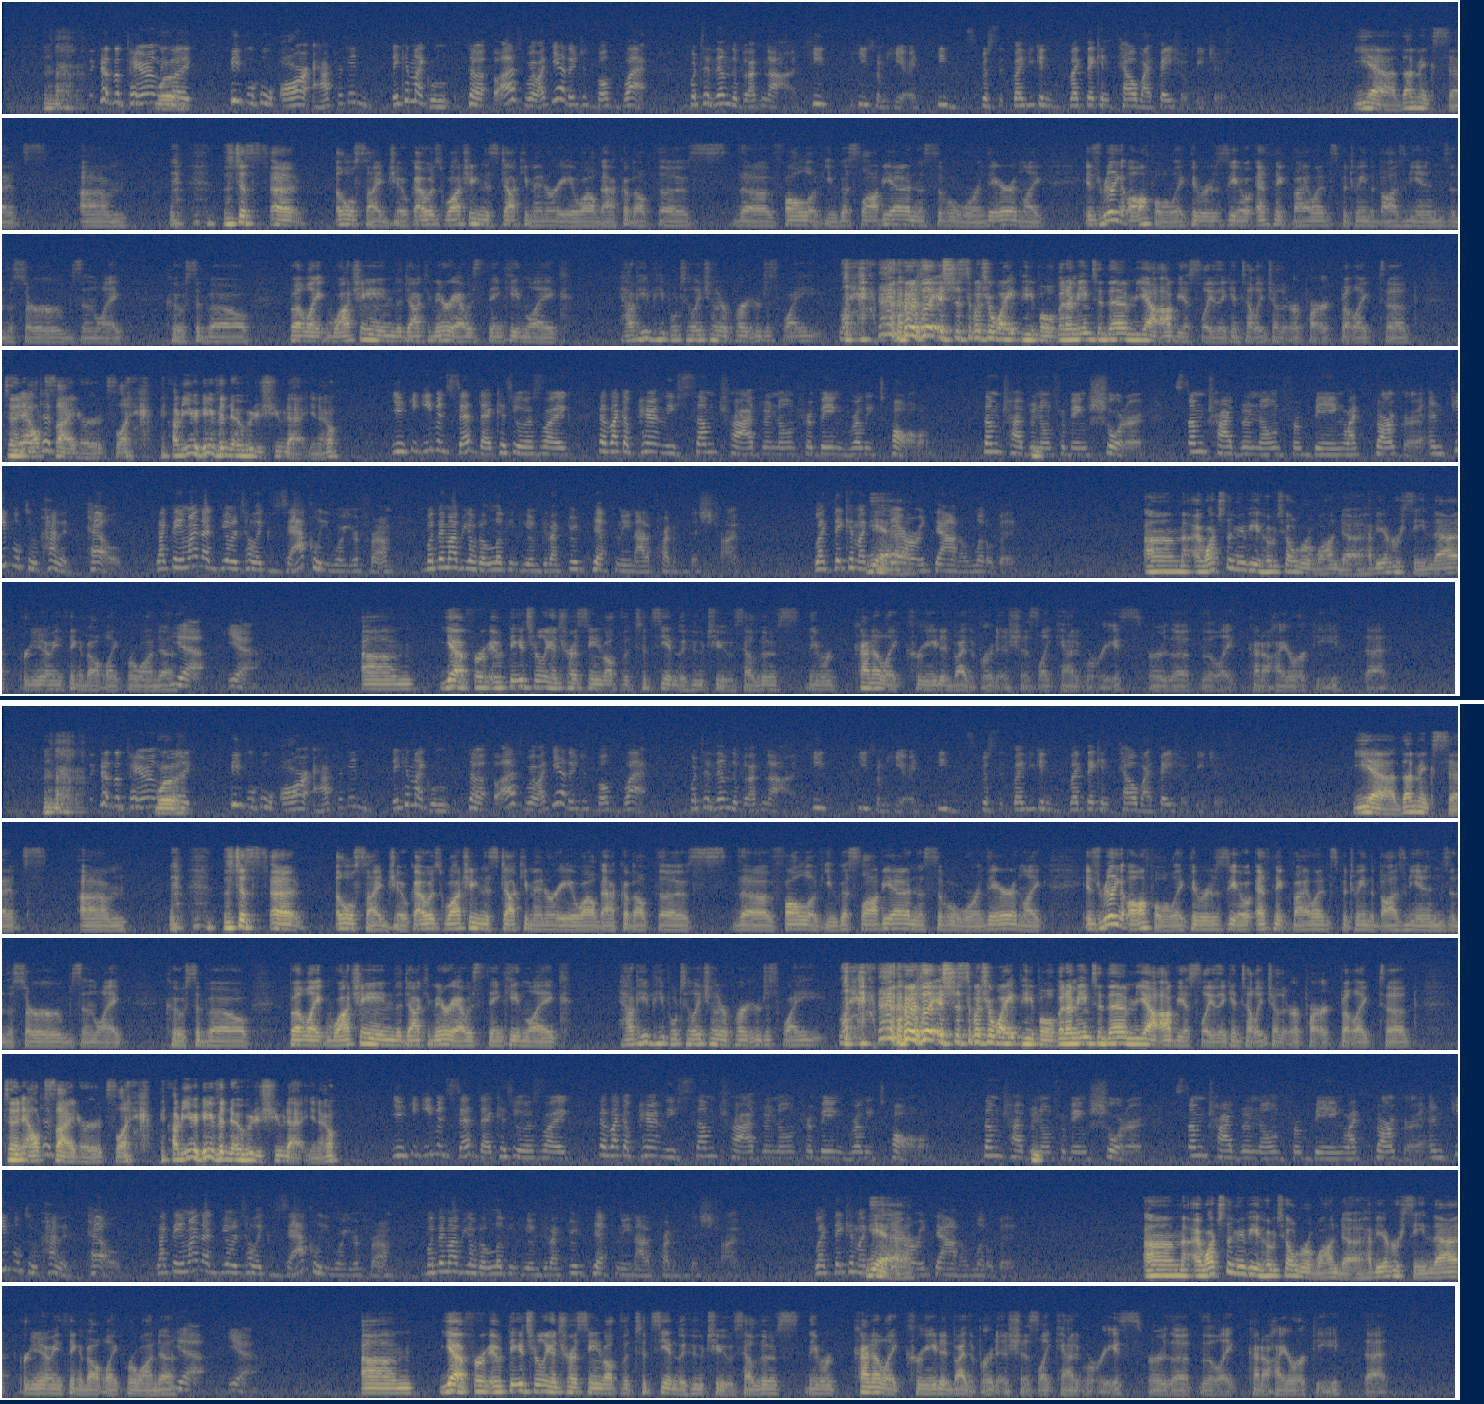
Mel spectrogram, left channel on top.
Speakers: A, on the right; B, on the left.
A: <laughs>
B: Because apparently,
A: Well,
B: like people who are African, they can like l- to us, we're like, "Yeah, they're just both black," but to them, they'll be like, "Nah, he he's from here. He specific like you can like they can tell by facial features."
A: Yeah, that makes sense. Um, <laughs> this is just uh, a little side joke. I was watching this documentary a while back about the s- the fall of Yugoslavia and the civil war there, and like it's really awful. Like there was, you know, ethnic violence between the Bosnians and the Serbs and like Kosovo. But like watching the documentary, I was thinking like, how do you people tell each other apart? You're just white. <laughs> like <laughs> it's just a bunch of white people. But I mean, to them, yeah, obviously they can tell each other apart. But like to to
B: Yeah,
A: an outsider,
B: because
A: it's like, <laughs> how do you even know who to shoot at, you know?
B: Yeah, he even said that because he was like, because like apparently some tribes are known for being really tall. Some tribes are
A: <laughs>
B: known for being shorter. Some tribes are known for being like darker. And people can kind of tell. Like they might not be able to tell exactly where you're from, but they might be able to look at you and be like, you're definitely not a part of this tribe. Like they can like
A: Yeah.
B: narrow it down a little bit.
A: Um, I watched the movie Hotel Rwanda. Have you ever seen that? Or do you know anything about like Rwanda?
B: Yeah, yeah.
A: Um, yeah, for I think it's really interesting about the Tutsi and the Hutus, how those they were kind of like created by the British as like categories or the the like kind of hierarchy that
